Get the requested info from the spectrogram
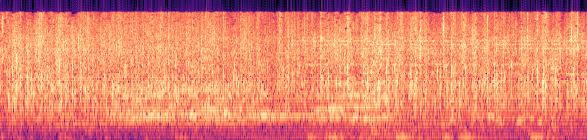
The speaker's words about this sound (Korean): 여러분 박수를 청해 주시기 바랍니다. 네.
